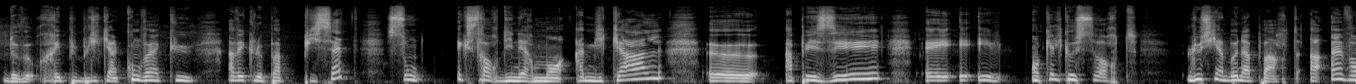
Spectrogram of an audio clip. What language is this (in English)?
French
